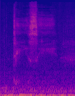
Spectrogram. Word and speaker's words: DAZY: Anyway, this is by the brand called Daisy, which is spelled DAZY, and it's like a muted pink color, and it's ribbed, ribbed, ribbed, ribbed.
